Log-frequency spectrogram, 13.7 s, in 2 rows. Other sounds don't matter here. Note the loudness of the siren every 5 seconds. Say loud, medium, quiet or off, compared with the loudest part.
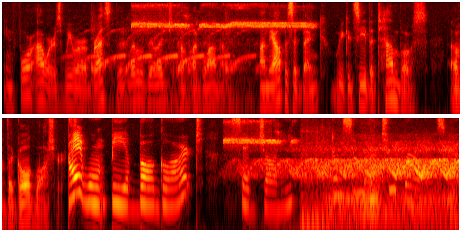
medium, off, loud.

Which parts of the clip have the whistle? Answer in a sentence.
The whistle can be heard from 1.9 to 4.8 s and from 10.2 to 11.3 s.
